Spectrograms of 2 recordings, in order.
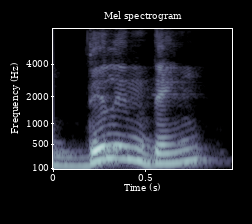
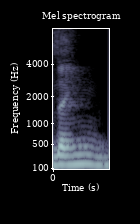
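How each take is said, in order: First: The bell sound is said at a slower pace. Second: The bell sound is said quickly and clipped.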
